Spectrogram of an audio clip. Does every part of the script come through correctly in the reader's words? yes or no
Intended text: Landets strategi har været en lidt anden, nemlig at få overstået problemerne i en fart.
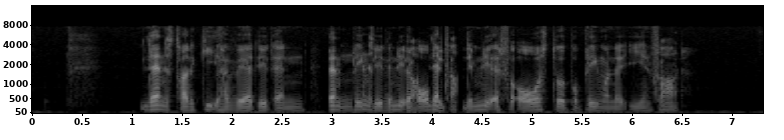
no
